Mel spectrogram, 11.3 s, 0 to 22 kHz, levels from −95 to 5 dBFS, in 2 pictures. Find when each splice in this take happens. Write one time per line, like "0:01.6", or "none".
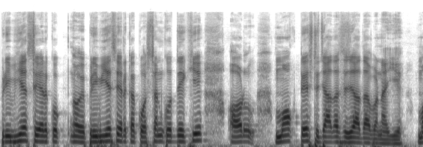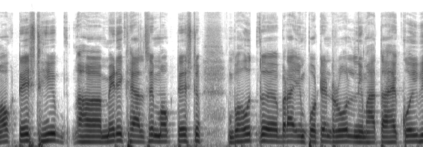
none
